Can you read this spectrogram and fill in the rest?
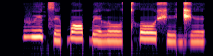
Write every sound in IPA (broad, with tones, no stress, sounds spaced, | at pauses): β ĩ˦ t͡s ɪ˨ ɓ ɔ˦ ɓ e˨ l oː˨ tʰ oː˦ ʃ i˨ d͡ʒ ɪ˦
